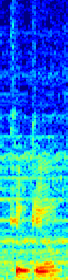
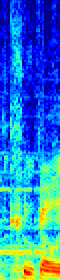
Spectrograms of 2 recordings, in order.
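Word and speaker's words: Cucco: If it's for the Zelda chicken, I've heard it's technically supposed to be pronounced cuckoo or Kuko. I think Kuko, sorry. Kuko is, I think, the technical correct pronunciation.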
